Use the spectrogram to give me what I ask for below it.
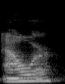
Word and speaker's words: hour: An apple, an egg, an orange, an hour. The letter H in this word is silent, so it sounds like it starts with a vowel.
